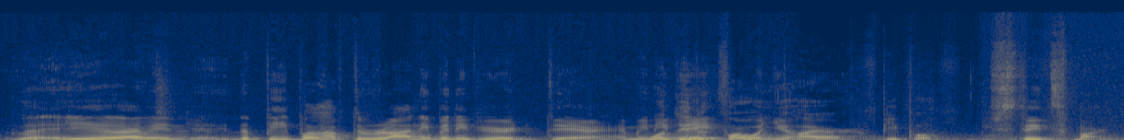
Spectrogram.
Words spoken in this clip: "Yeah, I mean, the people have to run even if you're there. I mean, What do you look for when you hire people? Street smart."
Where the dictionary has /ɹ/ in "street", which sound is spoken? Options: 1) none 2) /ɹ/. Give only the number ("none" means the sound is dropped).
1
